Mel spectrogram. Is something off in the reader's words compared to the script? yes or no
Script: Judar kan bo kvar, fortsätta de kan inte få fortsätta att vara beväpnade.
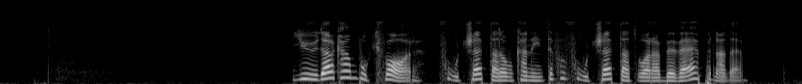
no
